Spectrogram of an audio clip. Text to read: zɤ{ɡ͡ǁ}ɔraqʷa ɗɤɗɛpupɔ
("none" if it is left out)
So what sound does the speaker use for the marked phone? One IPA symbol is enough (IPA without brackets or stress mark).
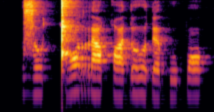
ɡ͡ǃ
